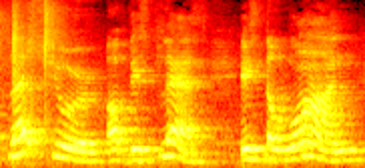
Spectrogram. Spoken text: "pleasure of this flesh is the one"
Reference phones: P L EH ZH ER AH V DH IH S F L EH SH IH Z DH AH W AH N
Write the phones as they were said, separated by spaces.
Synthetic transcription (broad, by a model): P L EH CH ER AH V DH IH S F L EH S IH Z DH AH W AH N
